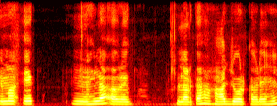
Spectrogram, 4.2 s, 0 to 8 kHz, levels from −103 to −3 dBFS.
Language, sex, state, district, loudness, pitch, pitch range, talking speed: Chhattisgarhi, male, Chhattisgarh, Raigarh, -18 LUFS, 185 Hz, 180-200 Hz, 130 wpm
